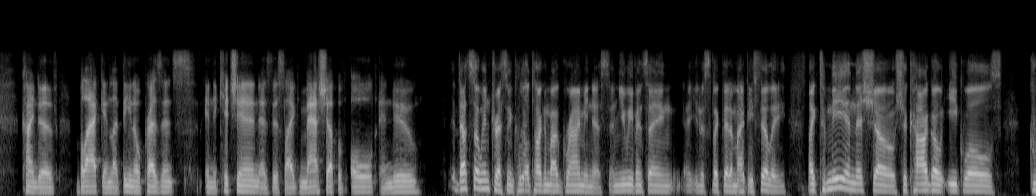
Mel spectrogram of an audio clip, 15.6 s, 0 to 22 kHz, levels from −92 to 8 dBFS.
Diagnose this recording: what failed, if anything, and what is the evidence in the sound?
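Two short bursts of hoarse, scratchy, gargling distortion, from 7.68 to 7.96 s just after "so interesting" and from 11.04 to 11.40 s after "know slick that it", are AMR bit errors on the network link. Roughly one bit in ten of the weakly protected frame data arrived flipped, displacing excitation pulses and corrupting gain and spectral values in the AMR-WB stream.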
